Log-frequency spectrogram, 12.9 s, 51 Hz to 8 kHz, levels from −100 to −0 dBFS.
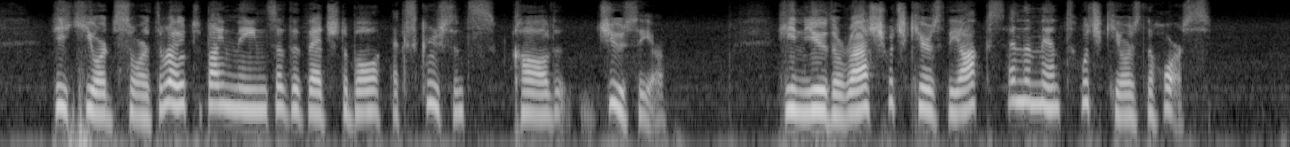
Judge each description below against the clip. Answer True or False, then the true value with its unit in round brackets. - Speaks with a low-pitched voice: False (180 Hz)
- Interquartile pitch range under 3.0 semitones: False (3.5 semitones)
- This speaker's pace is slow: True (130 wpm)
